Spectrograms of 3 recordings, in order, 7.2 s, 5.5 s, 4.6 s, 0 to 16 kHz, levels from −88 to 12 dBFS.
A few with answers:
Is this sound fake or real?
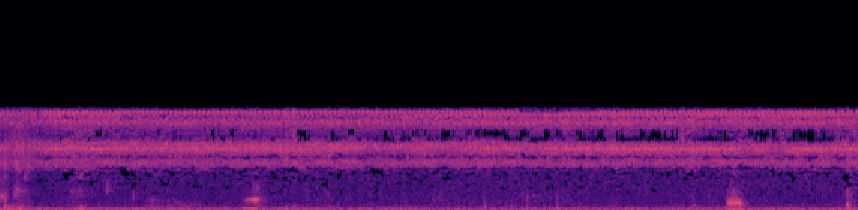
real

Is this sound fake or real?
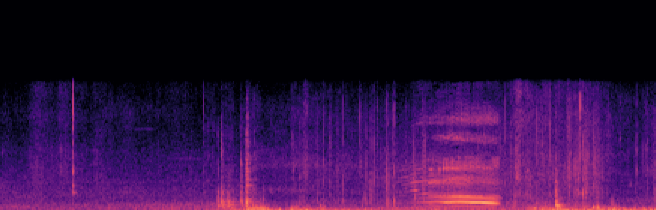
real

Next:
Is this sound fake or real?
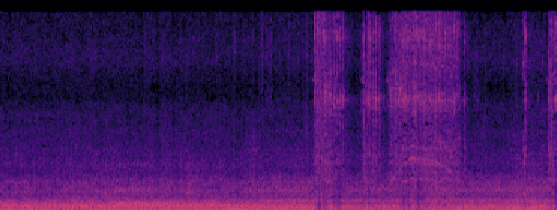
real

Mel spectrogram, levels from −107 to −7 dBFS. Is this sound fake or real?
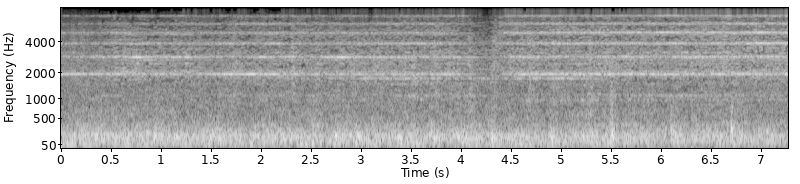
real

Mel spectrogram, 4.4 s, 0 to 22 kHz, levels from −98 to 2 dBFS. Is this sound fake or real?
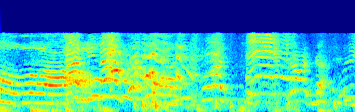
real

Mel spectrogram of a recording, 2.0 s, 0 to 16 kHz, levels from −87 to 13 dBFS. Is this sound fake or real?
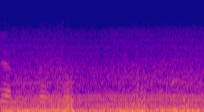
real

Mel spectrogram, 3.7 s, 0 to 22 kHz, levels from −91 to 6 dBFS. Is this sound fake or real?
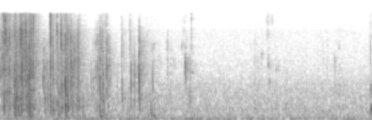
fake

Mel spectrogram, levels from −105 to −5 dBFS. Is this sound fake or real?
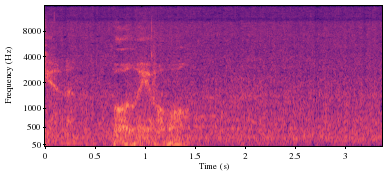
real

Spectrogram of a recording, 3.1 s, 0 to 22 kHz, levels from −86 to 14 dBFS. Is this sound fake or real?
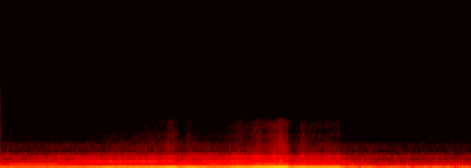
real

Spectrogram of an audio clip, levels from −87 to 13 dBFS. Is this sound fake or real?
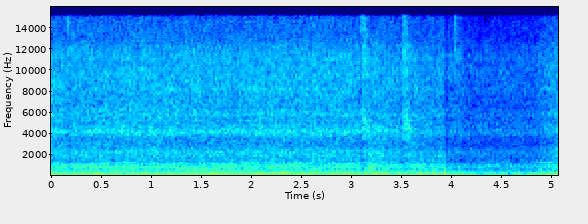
fake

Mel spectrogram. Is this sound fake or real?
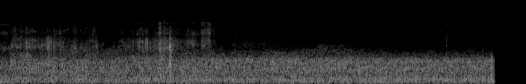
fake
